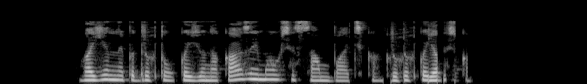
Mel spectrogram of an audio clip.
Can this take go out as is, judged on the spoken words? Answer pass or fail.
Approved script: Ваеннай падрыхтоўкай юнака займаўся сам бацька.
fail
